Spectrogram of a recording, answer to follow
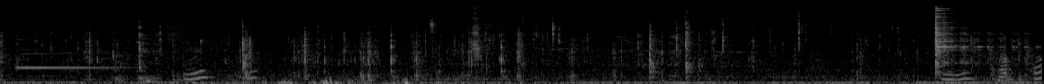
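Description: Close-up eating sounds of fried chicken and rice being eaten by hand: chewing and mouth smacks, with many short sharp clicks and light plate clatter throughout. A few brief hummed murmurs come in, the loudest one near the end, over a steady low hum.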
